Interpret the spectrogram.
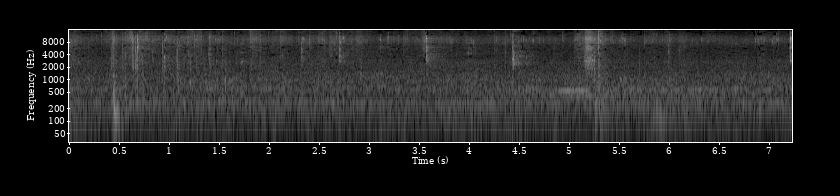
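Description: People chewing and smacking their lips while eating rice and fried duck by hand, with scattered small clicks.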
